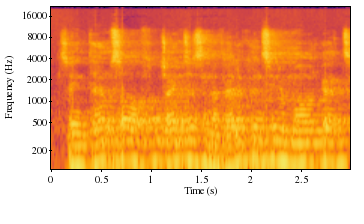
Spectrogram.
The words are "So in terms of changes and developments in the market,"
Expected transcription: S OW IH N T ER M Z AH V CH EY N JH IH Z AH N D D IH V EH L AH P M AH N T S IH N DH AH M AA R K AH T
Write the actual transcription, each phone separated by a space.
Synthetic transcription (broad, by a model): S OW IH N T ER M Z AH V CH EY N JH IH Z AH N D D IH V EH L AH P AH N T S IH N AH M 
